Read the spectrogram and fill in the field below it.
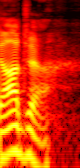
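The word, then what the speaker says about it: Ağca: is where Muhammed Ali AA um and that's how the that that AG GCA is pronounced in Turkish aa aa and stress on the first one um but but anyway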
